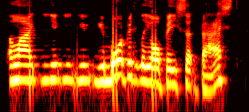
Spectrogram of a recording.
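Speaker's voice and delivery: ordinary talk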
